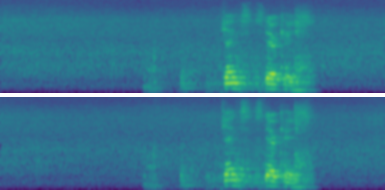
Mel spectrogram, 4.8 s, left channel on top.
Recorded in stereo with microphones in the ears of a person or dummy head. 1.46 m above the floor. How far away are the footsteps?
About 4 m.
